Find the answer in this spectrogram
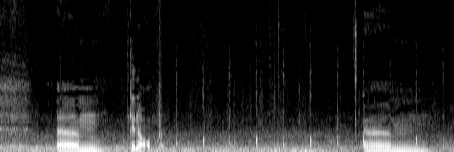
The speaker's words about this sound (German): Ich weiß nicht, ob ihr es merkt, ich bin gerade im Auto unterwegs, aber da kann ich natürlich auch mal ganz gut so einen Podcast aufnehmen. So, also wundert euch nicht, wenn ich ab und zu mal schalte oder abbiegen muss.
